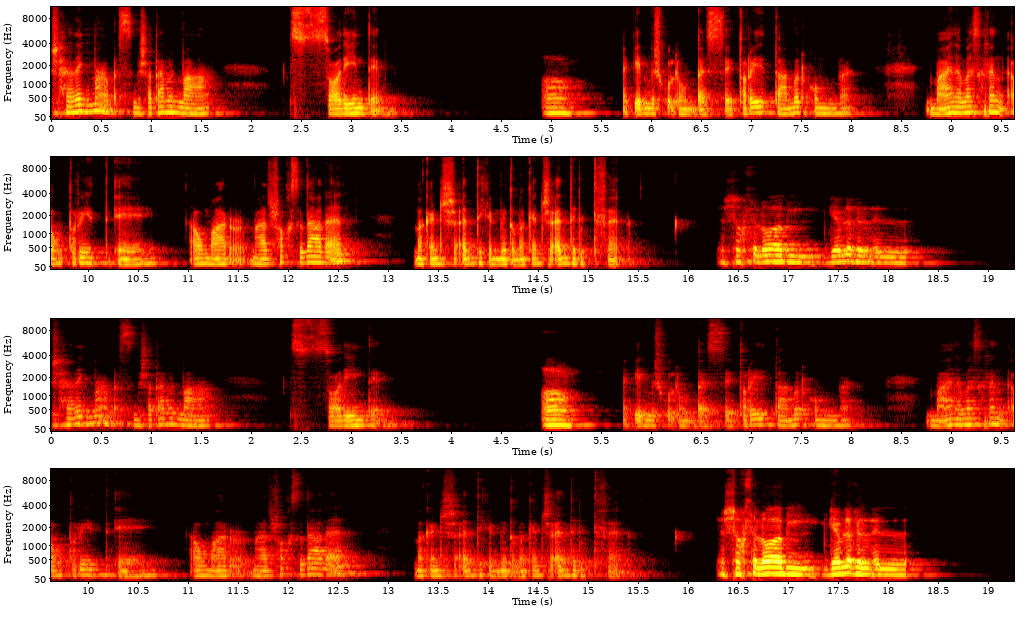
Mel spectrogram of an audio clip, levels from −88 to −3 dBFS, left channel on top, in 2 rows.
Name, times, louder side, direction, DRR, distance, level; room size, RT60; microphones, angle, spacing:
voice 1, 0.0-1.6 2.4-3.5 5.8-8.0 8.4-10.7 11.0-12.7 13.3-15.3, left 5 dB, 75° left, 0.4 m, -34 dB
voice 2, 4.9-5.2 16.3-18.2, right 7 dB, 75° right, 0.3 m, -25 dB
8.7 x 3.2 x 3.3 m
head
